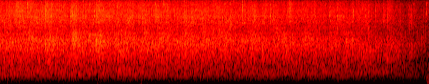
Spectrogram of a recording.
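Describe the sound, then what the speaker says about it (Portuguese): A church congregation applauds during a sermon, producing a steady, fairly soft and slightly distant roar of many hands clapping that gradually tapers off near the end. "Pode aplaudir o Senhor mesmo."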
